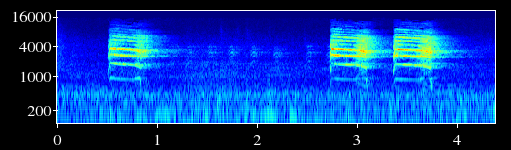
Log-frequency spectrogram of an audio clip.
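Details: Three rasping, nasal jeering calls from a blue jay (Cyanocitta cristata): one single call, then a pause of about two seconds, then a close pair, all harsh and broad with a faint low undertone.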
